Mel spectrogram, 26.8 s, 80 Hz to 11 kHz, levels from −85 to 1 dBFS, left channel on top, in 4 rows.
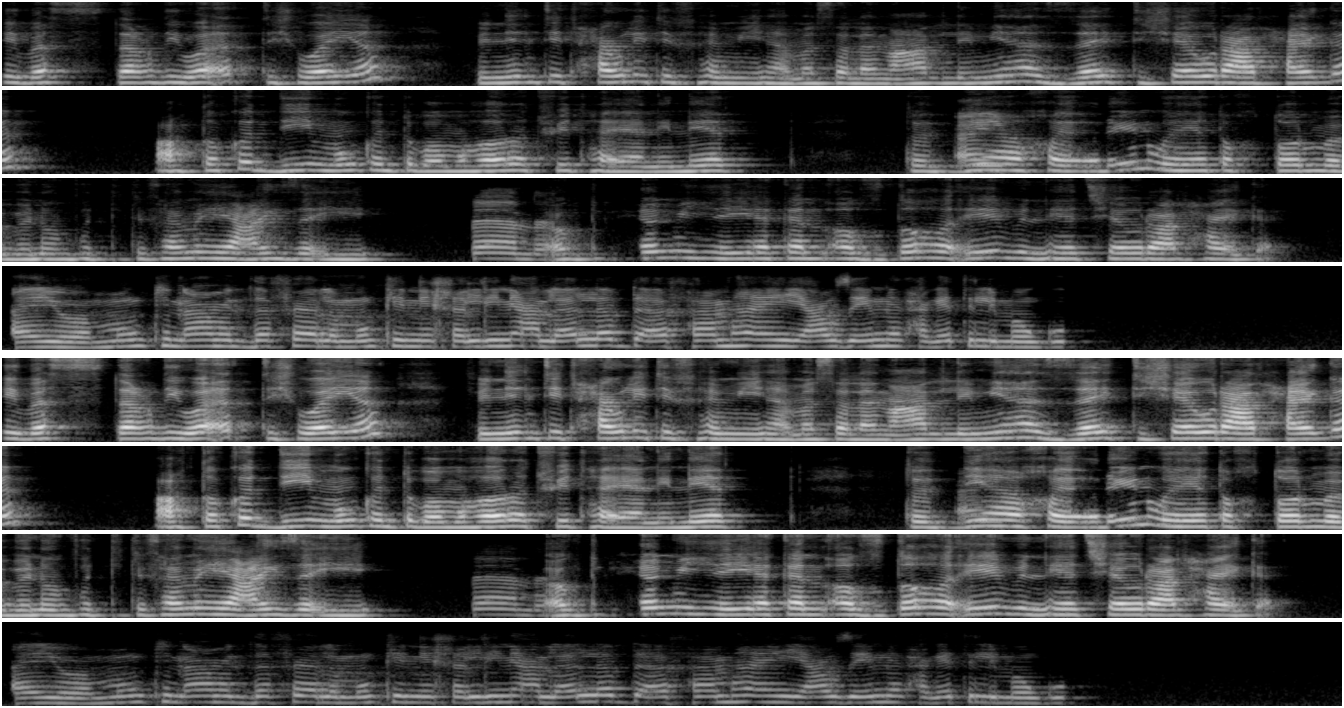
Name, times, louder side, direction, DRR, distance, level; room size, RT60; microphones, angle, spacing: voice 1, 0.0-1.9 2.4-6.8 7.5-10.4 11.2-15.3 16.1-19.8, right 4 dB, 65° right, 0.8 m, -22 dB
voice 2, 15.7-16.3 20.1-25.4, left 4 dB, 75° left, 0.7 m, -30 dB
14.0 x 11.5 x 7.4 m
head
